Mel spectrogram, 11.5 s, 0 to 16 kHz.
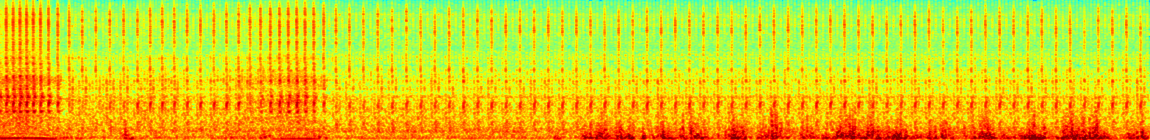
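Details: Opel 1.7 CDTI diesel (Z17DTL) at idle: steady rapid ticking knock over the idle, unchanged rhythm; engine knock, cause unknown.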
